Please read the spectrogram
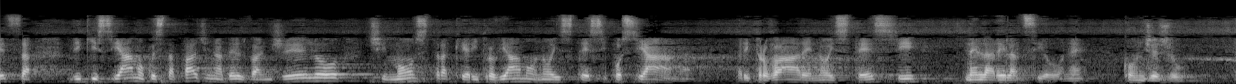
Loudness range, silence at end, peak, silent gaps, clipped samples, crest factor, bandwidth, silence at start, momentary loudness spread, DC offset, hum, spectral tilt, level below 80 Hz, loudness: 1 LU; 0 s; -2 dBFS; none; under 0.1%; 20 dB; 11 kHz; 0 s; 12 LU; under 0.1%; none; -2 dB/octave; -66 dBFS; -21 LUFS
